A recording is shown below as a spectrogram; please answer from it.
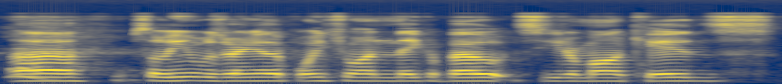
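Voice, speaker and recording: A man's voice: fairly high pitch, monotone, fairly quick, a bit bright, smooth. Brash young man steering a podcast. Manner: brash, bantering, leads the discussion. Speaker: podcast co-host. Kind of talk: casual chat. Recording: dull lo-fi sound.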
